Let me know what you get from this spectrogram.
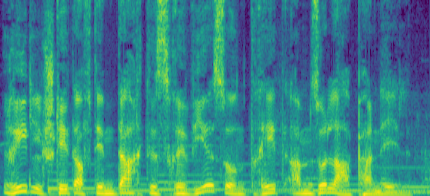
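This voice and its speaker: Man narrating scenes, lively pitch. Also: moderate pace, music in the background. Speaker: audio description narrator. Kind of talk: scripted scene narration in present tense.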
